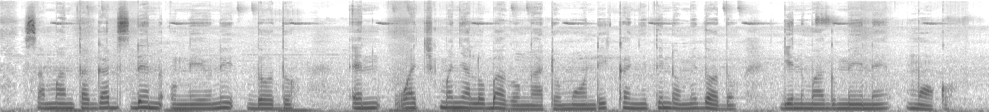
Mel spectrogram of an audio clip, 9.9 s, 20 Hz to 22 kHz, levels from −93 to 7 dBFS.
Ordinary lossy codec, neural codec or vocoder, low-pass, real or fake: none; none; none; real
